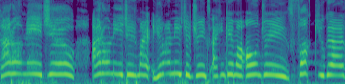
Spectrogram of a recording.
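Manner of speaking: whine-yell it high, imitating a defiant friend; imitated drunken screaming. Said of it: "you just started screaming".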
